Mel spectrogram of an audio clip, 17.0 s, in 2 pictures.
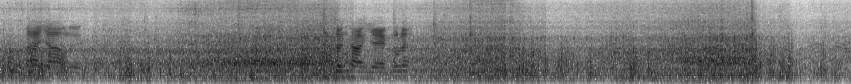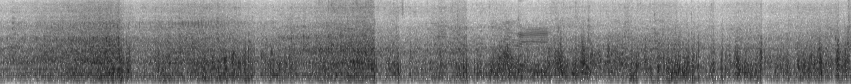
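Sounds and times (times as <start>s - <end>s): passenger train running noise: 0.0s - 17.0s
second train passing: 0.0s - 17.0s.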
